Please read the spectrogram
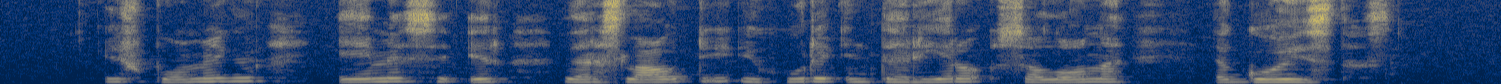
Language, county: Lithuanian, Kaunas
